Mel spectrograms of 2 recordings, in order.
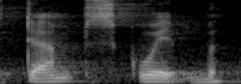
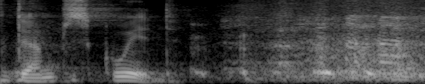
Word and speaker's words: damp squib: survey that found that the most common misquote is mispronouncing the phrase damp squib as damp squid thought yeah it was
